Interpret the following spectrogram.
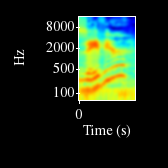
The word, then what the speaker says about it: Xavier: oh I see Xavier okay that kind of makes sense for its pronunciation then Xavier Xavier that seems kind of weird though because it's an X not a z but that does sound correct Xavier xylophone oh yeah that works xylophone xylophone yeah I guess you could say it with a z instead of an X that kind of still works also how do we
